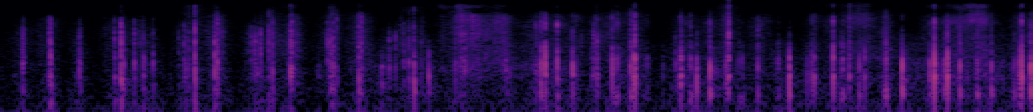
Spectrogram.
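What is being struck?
Closed cardboard box.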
